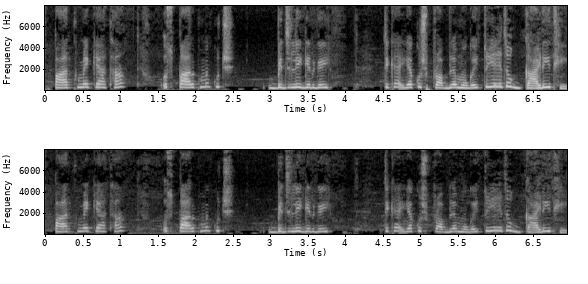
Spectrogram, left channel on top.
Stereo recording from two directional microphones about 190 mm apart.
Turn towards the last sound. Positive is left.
turn(degrees=45)  # may be behind; listen again after turning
